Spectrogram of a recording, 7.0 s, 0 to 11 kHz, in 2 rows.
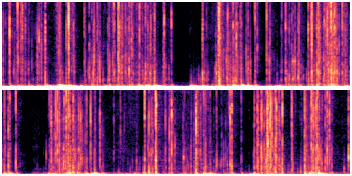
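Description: A thin, flexible, translucent brown plastic sheet, held in both hands with purple-painted nails, is crinkled, bent and scratched in front of a microphone. Dense, irregular crackling and crinkling sounds come in bursts, with a deep low thump under the bright crackle. Brief near-silent pauses fall around 1.8 and 3.8 seconds.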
